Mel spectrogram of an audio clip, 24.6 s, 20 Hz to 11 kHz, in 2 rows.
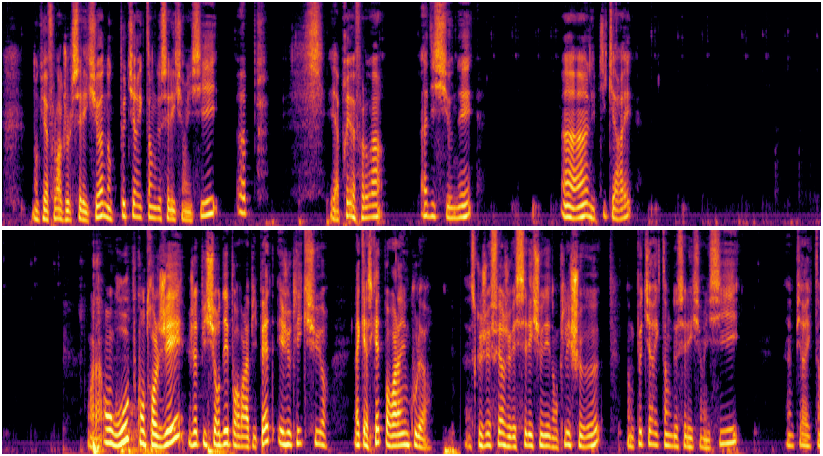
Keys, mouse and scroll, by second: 0.2 middle click, 0.6 middle click, 1.8-3.7 drag, 5.1 shift+click, 5.6 shift+click, 6.2 shift+click, 6.9 shift+click, 7.3 shift+click, 7.8-8.5 shift+drag, 8.9 shift+click, 9.3 shift+click, 9.9 shift+click, 10.1-10.7 shift+drag, 11.0 shift+click, 11.2 shift+click, 11.5 shift+click, 12.2 shift+click, 12.5 shift+click, 12.8 shift+click, 13.0 shift+click, 13.6 KP_Subtract, 14.4 ctrl+g, 14.6 ctrl+click, 15.5 d, 16.2 click, 17.9 click, 18.9 F1, 19.1 click, 19.5-21.5 middle drag, 20.6 ctrl+click, 20.6 ctrl+z, 21.5-23.1 drag, 23.6-24.5 shift+drag.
